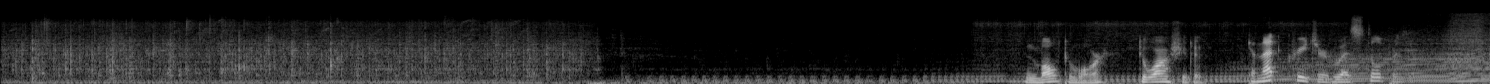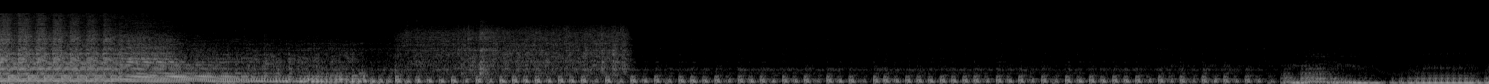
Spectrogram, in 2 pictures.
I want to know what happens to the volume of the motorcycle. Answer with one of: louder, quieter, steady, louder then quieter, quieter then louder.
louder then quieter.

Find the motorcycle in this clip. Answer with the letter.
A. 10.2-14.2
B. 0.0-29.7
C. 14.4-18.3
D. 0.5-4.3
B.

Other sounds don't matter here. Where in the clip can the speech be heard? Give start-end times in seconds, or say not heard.
10.2-14.2.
